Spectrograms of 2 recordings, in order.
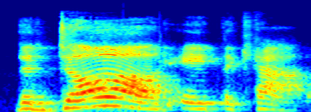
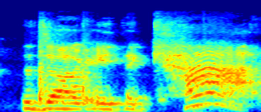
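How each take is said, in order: First: The word dog carries the emphasis. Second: The word cat carries the emphasis. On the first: It was the dog and not another animal. "it was the dog, not something else" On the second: It was the cat, not the mouse. "the cat, not the mouse"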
